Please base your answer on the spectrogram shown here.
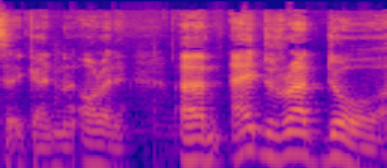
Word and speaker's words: Edradour: I've forgotten how to pronounce it again already. Edrador. Edradour.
